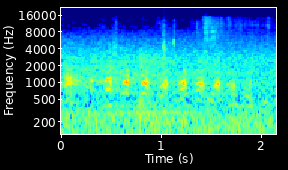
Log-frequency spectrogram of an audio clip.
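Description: A bird calling: a quick run of about nine short, similar notes over the first second and a half, above a low steady background rumble.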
